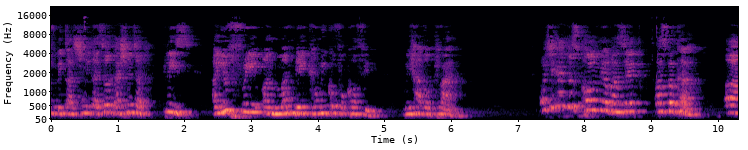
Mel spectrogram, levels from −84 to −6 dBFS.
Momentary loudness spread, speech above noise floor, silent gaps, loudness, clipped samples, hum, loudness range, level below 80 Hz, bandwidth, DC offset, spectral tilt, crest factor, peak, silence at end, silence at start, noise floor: 11 LU; 44 dB; none; -33 LUFS; under 0.1%; none; 6 LU; -78 dBFS; 15 kHz; under 0.1%; -4.5 dB/octave; 18 dB; -16 dBFS; 0 s; 0 s; -76 dBFS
